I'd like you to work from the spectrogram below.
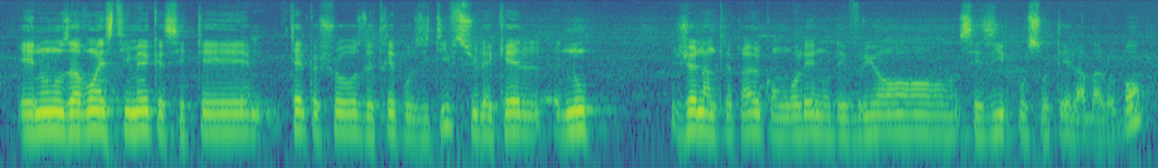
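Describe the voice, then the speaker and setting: Noticeable background noise surrounds a man who speaks at medium pitch, fairly slowly, in a monotone, flat intonation. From DR Congo. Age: 40s. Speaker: entrepreneur. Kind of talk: TV interview.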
